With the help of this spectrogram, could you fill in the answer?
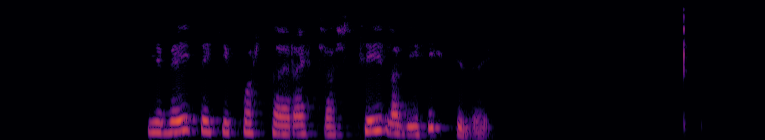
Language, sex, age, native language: Icelandic, female, 70-79, Icelandic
